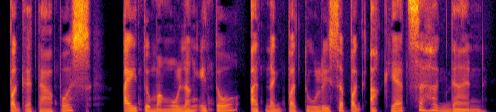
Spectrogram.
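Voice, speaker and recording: A woman's voice: deep voice, moderate pace, a little mellow, no echo, clean studio sound. A woman with a Filipino accent reading dramatic scripted narration as a storyteller.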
